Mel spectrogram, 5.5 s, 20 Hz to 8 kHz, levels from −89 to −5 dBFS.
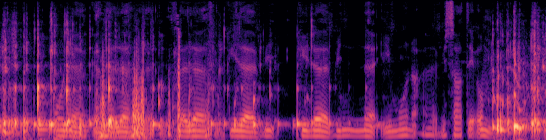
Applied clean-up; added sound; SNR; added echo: none; Sink (filling or washing) / Gurgling; -3 dB; none.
